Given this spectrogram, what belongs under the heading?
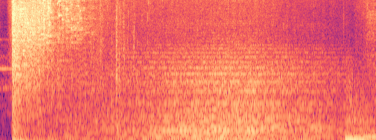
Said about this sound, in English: As he raves insanely, his eyes closed, Liz hurls herself through a glass door.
